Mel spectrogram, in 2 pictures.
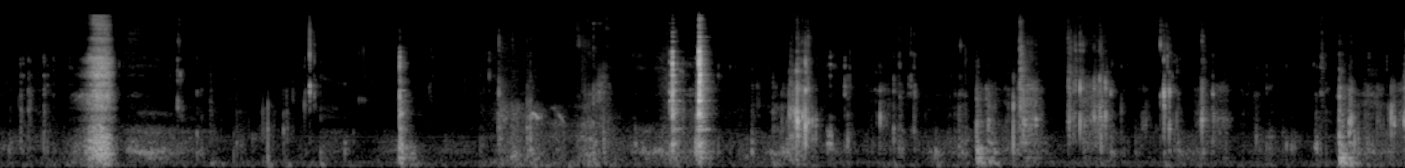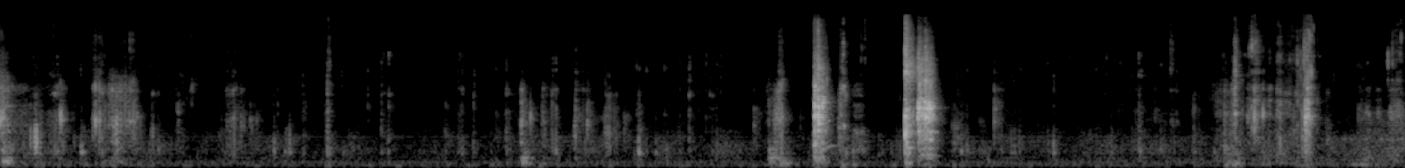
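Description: Close-miked chewing and mouth sounds of someone eating soft boiled vareniki (potato dumplings) with sour cream. Sharp clicks of a fork against the plate come now and then, with a few quiet pauses between mouthfuls.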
